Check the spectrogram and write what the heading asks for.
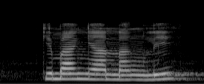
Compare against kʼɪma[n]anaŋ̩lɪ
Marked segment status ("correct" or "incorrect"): incorrect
